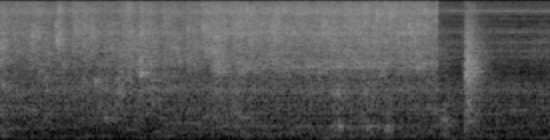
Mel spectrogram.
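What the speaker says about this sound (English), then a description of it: "Quickly wash my hands." A kitchen tap runs steadily as hands are washed, a soft continuous gush of water that cuts off near the end with a brief splash.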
